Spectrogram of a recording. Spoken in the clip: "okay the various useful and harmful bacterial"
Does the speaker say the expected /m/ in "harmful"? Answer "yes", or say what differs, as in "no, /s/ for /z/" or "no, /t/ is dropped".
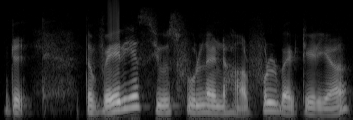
no, /m/ is dropped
